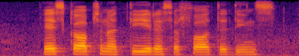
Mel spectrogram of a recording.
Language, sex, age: Afrikaans, male, 23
